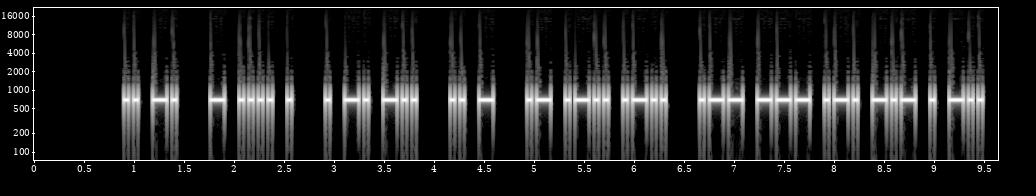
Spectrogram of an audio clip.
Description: Morse code, heard as a keyed tone, about 25 wpm, 700 Hz. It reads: IN THE END IT ALL WORKED
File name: practice / 25wpm / Sentences with 3-Word Phrases - 25wpm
